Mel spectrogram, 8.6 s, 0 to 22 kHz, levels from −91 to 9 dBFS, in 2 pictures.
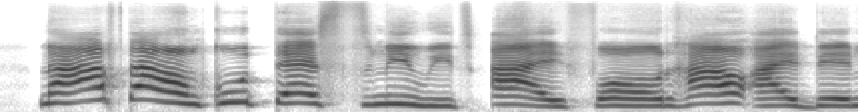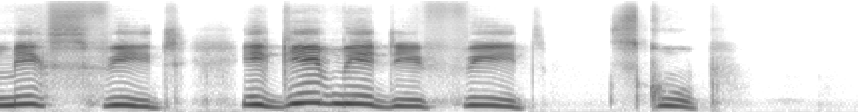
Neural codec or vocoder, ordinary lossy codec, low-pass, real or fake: autoencoder, 48 kHz, 32 numbers a frame, DAC-VAE, trained on Japanese speech; none; none; fake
